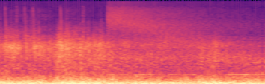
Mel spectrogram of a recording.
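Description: A crawling bomb detonates in the Beyond All Reason strategy game, a sustained, rumbling explosion of broadband noise that stays loud and dense throughout, with no speech over it.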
